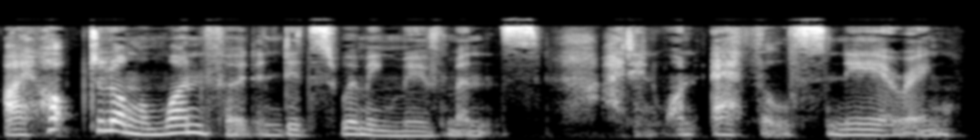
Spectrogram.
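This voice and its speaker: A woman performs a young, accident-prone witch schoolgirl for a children's audiobook. The character is earnest and a little sheepish, confiding in a lively, up-and-down voice. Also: deep voice, moderate pace, creaky, dry recording, exaggerated voice.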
